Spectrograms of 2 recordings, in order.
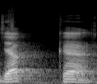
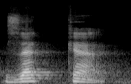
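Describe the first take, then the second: First: The word begins with a j sound. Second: The word begins with a buzzing z sound. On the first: The speaker calls it wrong. "Jangan jakka" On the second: The speaker calls it right. "untuk kaf Ibu, zakka"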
